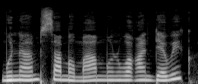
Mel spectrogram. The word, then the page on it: msamu: Mi'gmaq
